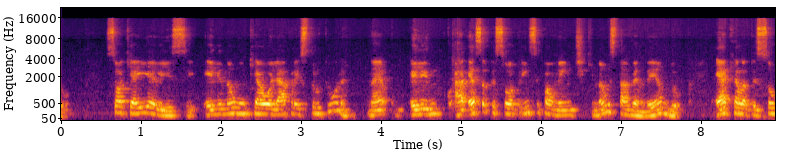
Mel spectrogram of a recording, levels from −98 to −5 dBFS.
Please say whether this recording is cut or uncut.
uncut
